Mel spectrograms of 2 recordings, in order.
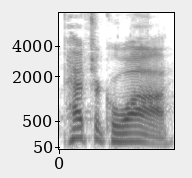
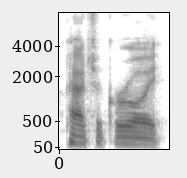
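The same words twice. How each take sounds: First: The surname does not sound the way it's spelled. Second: The surname sounds just the way it's spelled. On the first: The speaker calls it right. "it's uh" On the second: The speaker calls it wrong.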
